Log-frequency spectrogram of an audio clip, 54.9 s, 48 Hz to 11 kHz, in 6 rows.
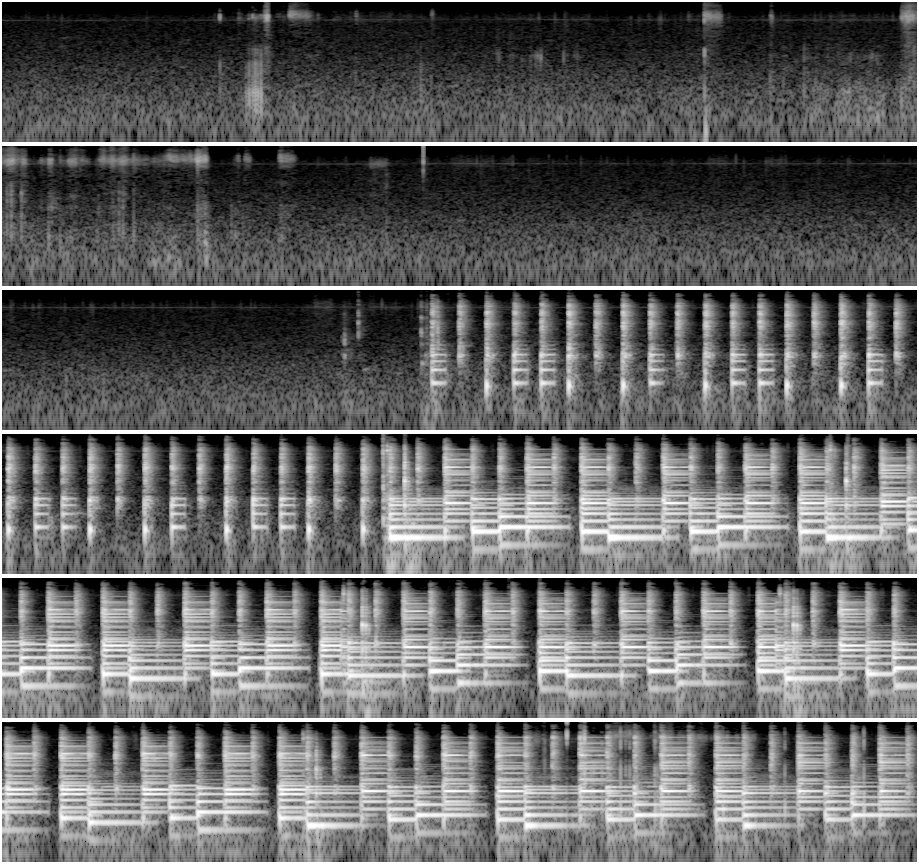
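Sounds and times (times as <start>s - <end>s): faint high whine: 0.0s - 22.8s
rustling and scraping: 7.0s - 12.1s
keyboard chords and melody: 22.6s - 54.9s.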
